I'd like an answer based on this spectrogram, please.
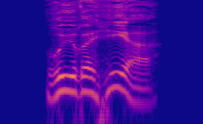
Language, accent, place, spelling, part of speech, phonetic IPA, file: German, Germany, Berlin, rühre her, verb, [ˌʁyːʁə ˈheːɐ̯], De-rühre her.ogg
- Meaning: inflection of herrühren: 1. first-person singular present 2. first/third-person singular subjunctive I 3. singular imperative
